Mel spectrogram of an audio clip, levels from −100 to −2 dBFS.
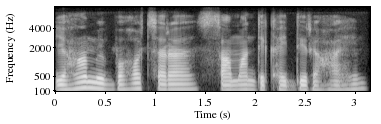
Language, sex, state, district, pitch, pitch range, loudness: Hindi, male, Arunachal Pradesh, Papum Pare, 125 Hz, 120-135 Hz, -20 LUFS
